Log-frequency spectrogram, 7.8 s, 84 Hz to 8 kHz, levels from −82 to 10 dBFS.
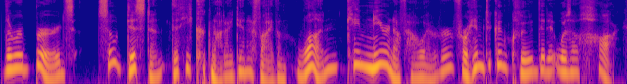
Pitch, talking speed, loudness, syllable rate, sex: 165 Hz, 190 wpm, -19 LUFS, 5.1 syllables/s, male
